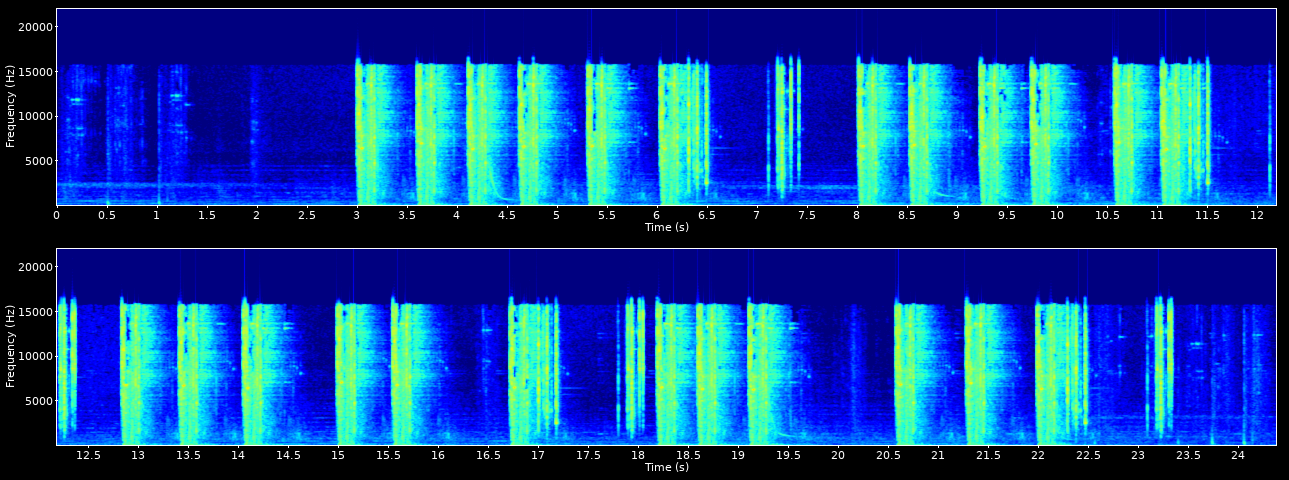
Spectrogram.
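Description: Repeated gunfire in the game Voidtrain cracks out in quick bursts and volleys, sharp loud shots in irregular clusters over a quieter mechanical hum, with no talking.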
